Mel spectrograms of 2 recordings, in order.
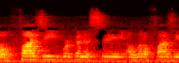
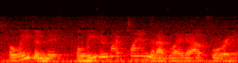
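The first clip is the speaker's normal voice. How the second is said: much softer, gentle inner voice; small quiet voice; 2 semitones lower, 7 dB quieter, faster than usual. Retold or imitated. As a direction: let it sink to a small whisper-like calm. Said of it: "And just in that small voice".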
